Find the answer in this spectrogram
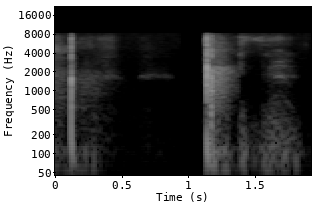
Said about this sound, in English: And I want to give a shout-out to the Miami Heat, who traded Tyler Johnson and Wayne Ellington for Ryan Anderson. Salary for salary. They got some salary relief. So, slow clap for the Miami Heat.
